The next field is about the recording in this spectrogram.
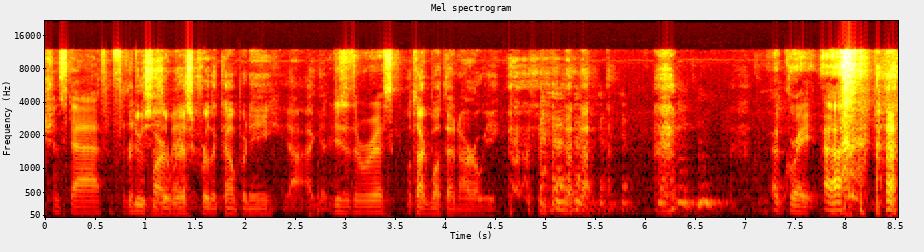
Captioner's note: laughter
